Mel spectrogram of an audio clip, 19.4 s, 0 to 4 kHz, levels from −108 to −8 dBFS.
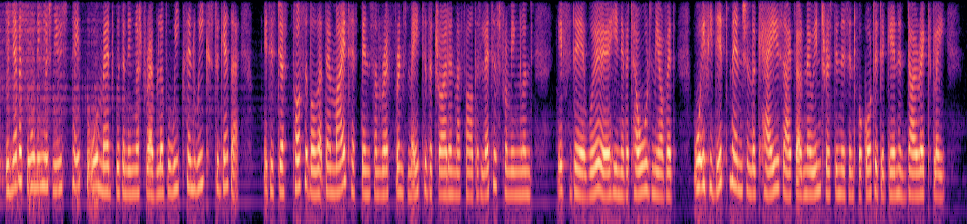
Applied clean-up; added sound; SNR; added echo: neural mask model RNNoise.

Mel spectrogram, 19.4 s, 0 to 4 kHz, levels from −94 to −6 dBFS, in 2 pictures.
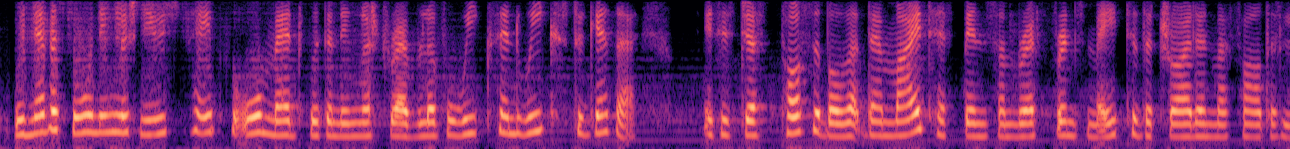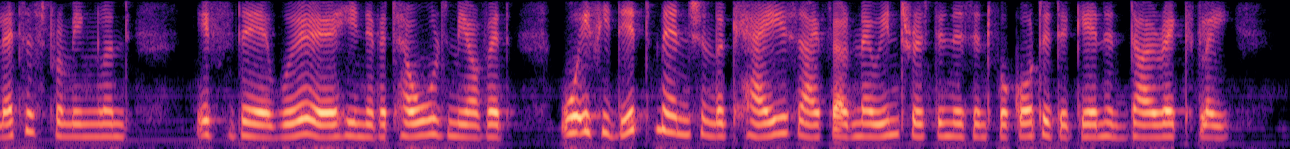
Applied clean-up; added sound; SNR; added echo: neural separator model SepFormer DNS4.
